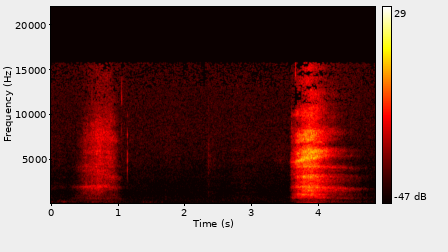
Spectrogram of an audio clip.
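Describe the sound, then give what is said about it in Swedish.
A single deep breath, a soft airy inhale followed after a pause by a louder, longer exhale like a sigh. “Och jag tänker att vi bara börjar med att ta ett djupt andetag.”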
